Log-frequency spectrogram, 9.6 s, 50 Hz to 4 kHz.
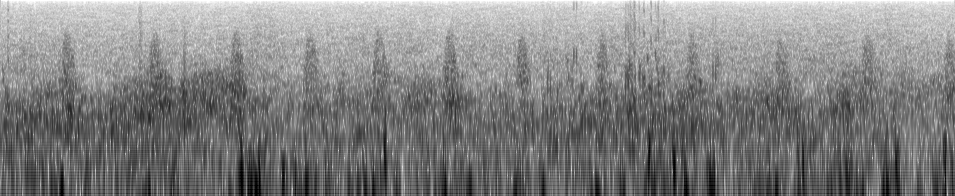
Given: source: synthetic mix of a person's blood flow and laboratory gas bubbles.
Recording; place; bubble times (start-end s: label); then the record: Doppler ultrasound of blood flow; subclavian vein
0.00-0.15 s: bubbles
0.18-0.38 s: bubbles
5.31-5.86 s: bubbles
6.15-6.71 s: bubbles
6.92-6.98 s: bubbles
7.08-7.28 s: bubbles
7.52-7.58 s: bubbles
From the record:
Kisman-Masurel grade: 221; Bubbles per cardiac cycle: several, 3 to 8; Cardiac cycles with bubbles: 10 to 50%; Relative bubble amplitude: barely perceptible (0.100 to 0.250); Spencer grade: 2 (many but less than half of the cardiac periods contain bubble signals, singularly or in groups); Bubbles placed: anywhere in the cardiac cycle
